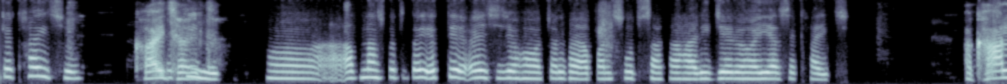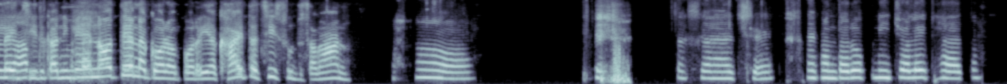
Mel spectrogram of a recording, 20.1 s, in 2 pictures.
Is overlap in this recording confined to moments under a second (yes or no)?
yes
